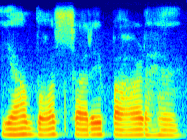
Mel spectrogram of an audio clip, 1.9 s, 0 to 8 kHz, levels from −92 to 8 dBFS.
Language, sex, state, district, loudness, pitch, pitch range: Hindi, male, Arunachal Pradesh, Lower Dibang Valley, -16 LUFS, 120 Hz, 115-125 Hz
